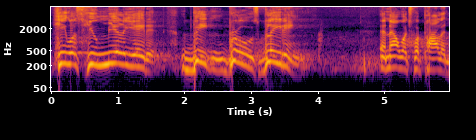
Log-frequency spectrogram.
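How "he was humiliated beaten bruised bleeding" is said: high, emphatic sermon delivery; fervent preaching. Real, not acted. Preacher retelling Jesus' scourging to the church, fervent preaching.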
